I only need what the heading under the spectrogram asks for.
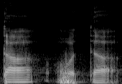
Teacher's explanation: your tip of the tongue should be in contact with your upper teeth when you say ta or da. Only in the example of ta or da.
